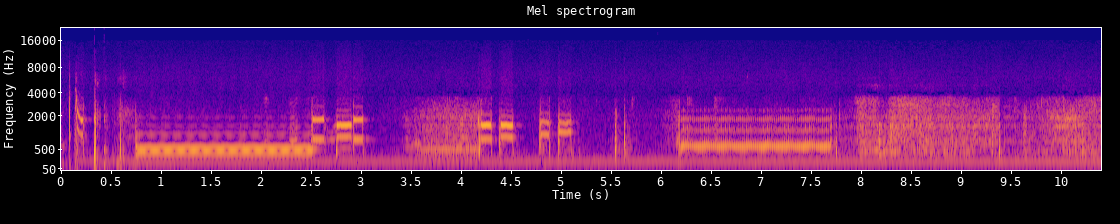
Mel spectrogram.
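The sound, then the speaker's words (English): An Emporia police dispatcher dials a phone number at 3:18 a.m., a series of stacked touch-tone beeps, some short and quick, others held longer, over a steady low electrical hum and faint line noise. “The fourth call occurred at 3:18 a.m., 717-83, and was made by an Emporia police dispatcher”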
